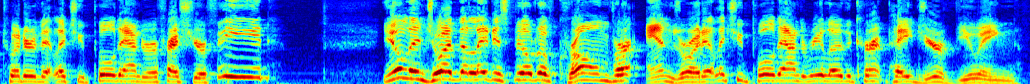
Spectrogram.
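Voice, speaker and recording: An older man hosting a casual solo tech show, rambling playfully like a self-styled curmudgeon, stretching words for emphasis and tossing in spoken sound effects. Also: high voice. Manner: animated, emphatic delivery with drawn-out words. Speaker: podcast host. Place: small home studio.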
